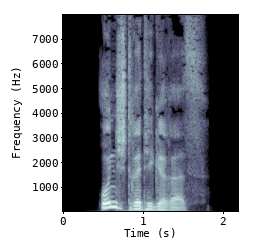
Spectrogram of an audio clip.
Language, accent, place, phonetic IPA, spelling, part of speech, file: German, Germany, Berlin, [ˈʊnˌʃtʁɪtɪɡəʁəs], unstrittigeres, adjective, De-unstrittigeres.ogg
- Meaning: strong/mixed nominative/accusative neuter singular comparative degree of unstrittig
